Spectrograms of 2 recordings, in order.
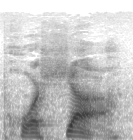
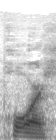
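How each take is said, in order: First: The name is said the careful, formal way. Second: The name is said the relaxed, casual way. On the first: This is the proper but snobbish-sounding pronunciation. "to pronounce it Porsche was a little snobby" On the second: This is the habitual everyday pronunciation. "that's why I call it Porsche"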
